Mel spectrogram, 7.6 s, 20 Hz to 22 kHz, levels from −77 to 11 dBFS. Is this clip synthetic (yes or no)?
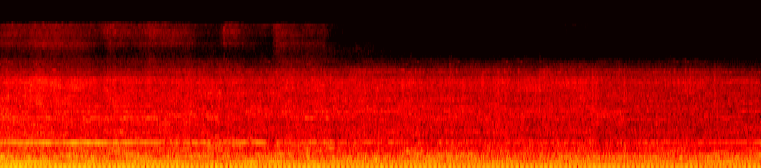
yes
